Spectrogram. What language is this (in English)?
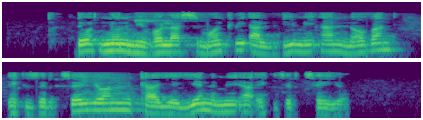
Esperanto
